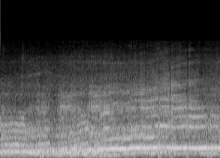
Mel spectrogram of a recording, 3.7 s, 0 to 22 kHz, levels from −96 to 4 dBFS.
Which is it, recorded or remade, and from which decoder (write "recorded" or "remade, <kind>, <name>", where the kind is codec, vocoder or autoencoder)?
remade, vocoder, BigVGAN v2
